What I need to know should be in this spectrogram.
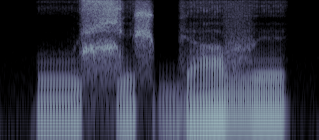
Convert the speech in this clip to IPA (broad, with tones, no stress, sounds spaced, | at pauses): u˩ ɕ ɪ˩ ʃ bʲ a˩˥ v ɪ˥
